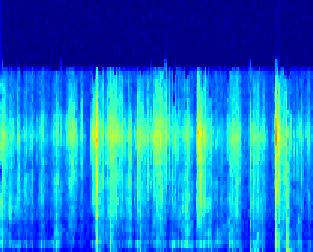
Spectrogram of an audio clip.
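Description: A large sheet of clear plastic bubble wrap, rolled into a tube, is held and squeezed by fingertips. Soft crinkling and crackling go on throughout with short, bright snaps and a few sharper pops, the loudest near the end.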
